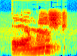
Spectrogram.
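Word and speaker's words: honest: যদিও এইচ উচ্চারণটা হচ্ছে অনেস্ট, এইচ এর উচ্চারণটা হচ্ছে অনেস্ট, ও এর মতো উচ্চারণ, তাই এখানে অ্যান।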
